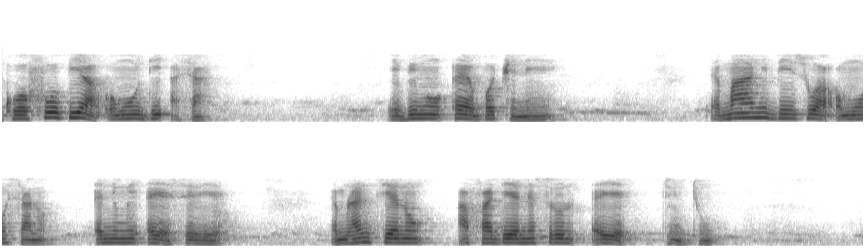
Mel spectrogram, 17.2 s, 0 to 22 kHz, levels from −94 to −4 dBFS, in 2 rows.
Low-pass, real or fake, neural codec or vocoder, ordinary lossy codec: 3.6 kHz; real; none; MP3, 32 kbps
